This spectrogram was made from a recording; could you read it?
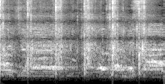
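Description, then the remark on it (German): A dense crowd of demonstrators at the city gate in Valletta, Malta, roars and cheers steadily during a protest against corruption as two banners reading 'Mafia State' are unfurled, with bursts of sharp clapping and raised voices rising and falling over the continuous din, loud throughout with no single speaker standing out. “Großer Beifall brandete auf, als Demonstranten am Stadttor zwei Transparente mit den anklagenden Worten Mafia State, Mafia Staat entrannten.”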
